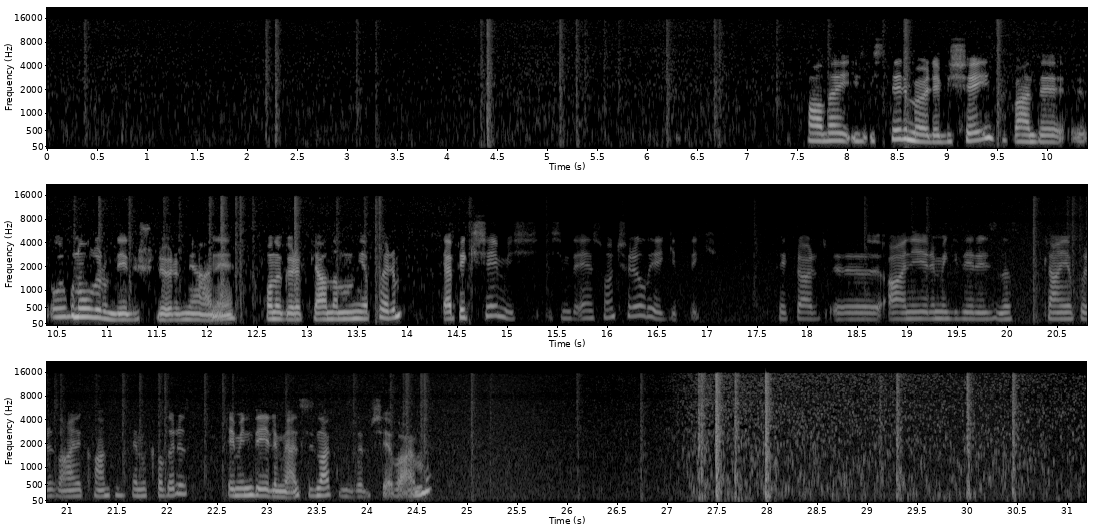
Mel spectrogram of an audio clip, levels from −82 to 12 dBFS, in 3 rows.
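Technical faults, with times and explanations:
throughout, overdone noise removal: The background drops and breaks up into twinkling specks. The noise reduction is set too strong for the room noise, pushing single frequency bands down or off when they sit near its noise estimate, and quiet parts of the voice go with them.
14.76–16.59 s and 18.24–23.71 s, automatic gain rising: Voice and background swell together, first by about 5 dB over nearly 2 s, then by about 10 dB over about 5.5 s. After the talker moved away from the microphone at roughly 14.5 s, the input dropped by about 19 dB, and the automatic gain control raised its gain gradually to compensate.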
